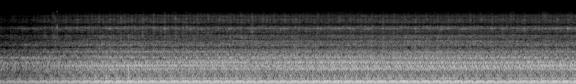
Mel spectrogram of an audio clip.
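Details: Detroit Diesel fire truck idling after charging wire repair, charging at 13.09 V; deep, steady diesel idle with even throb, no knocks or misses; running smoothly.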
